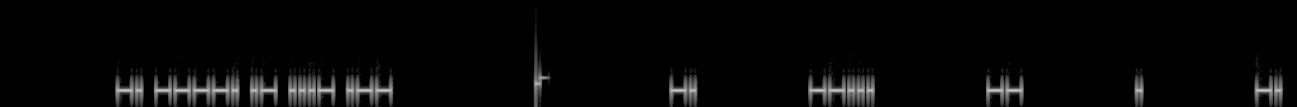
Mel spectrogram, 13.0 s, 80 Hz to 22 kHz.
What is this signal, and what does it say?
Morse code, heard as a keyed tone, about 25 wpm, spaced as for 11 wpm, 700 Hz. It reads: N9AVW N7MEN
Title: USA Call Signs - 5 Characters - 8x Character Spacing - 25wpm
